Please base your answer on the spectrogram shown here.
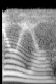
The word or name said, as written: ilial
